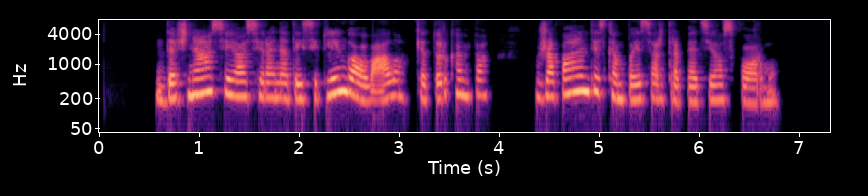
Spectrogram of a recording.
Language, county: Lithuanian, Marijampolė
